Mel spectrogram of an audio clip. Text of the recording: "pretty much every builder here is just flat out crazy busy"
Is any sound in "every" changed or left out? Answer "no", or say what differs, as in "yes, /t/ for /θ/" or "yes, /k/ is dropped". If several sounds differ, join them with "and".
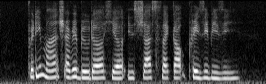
no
